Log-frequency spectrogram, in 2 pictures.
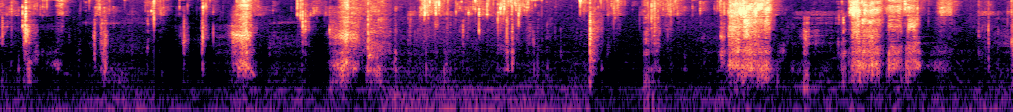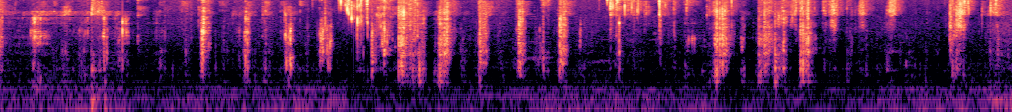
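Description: Close-miked chewing: irregular crunching and wet clicking mouth sounds of someone eating rice and meat by hand, with a few louder crunches.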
